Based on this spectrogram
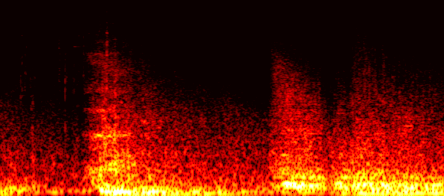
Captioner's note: gasps; multiple explosions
